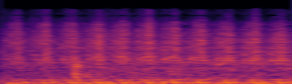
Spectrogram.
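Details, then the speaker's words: Pickup truck engine started with ether, valve train not getting oil: steady idle with crisp lifter tapping about six or seven a second. Oil starvation is suspected and the heads may need cleaning. "You can hear the valve knocking. So you can hear how the lifters are tap, tap, tap, tap, tap, tap."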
